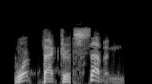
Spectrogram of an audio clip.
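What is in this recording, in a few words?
"Warp Factor Seven", male voice; Worf; flipper; sttng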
